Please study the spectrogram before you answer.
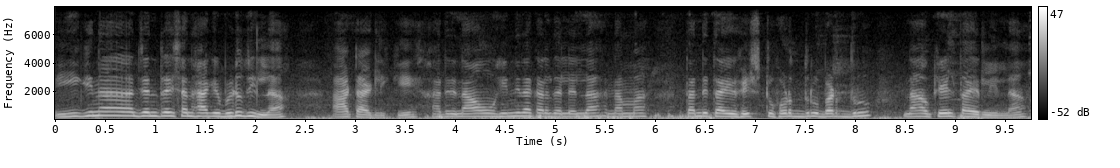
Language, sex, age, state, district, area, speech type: Kannada, female, 60+, Karnataka, Udupi, rural, spontaneous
